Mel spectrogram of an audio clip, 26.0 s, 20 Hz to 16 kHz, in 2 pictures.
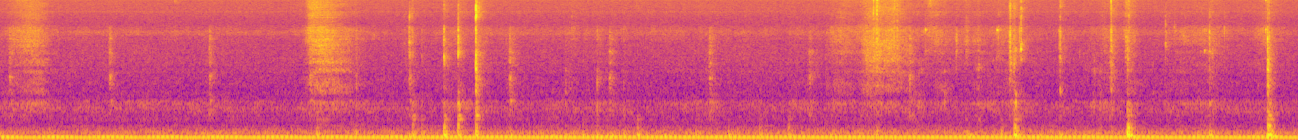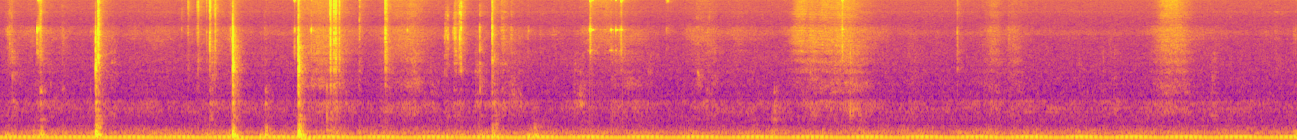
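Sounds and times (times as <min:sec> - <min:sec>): low electrical hum: 0:00.0 - 0:25.9
tools clicking on phone parts: 0:14.8 - 0:18.2.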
